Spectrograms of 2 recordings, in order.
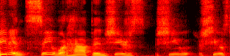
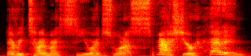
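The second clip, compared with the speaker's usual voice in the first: louder, punchy acted threat; angry threat; 2 semitones higher, 6 dB louder than usual. Fed-up girl threatening the guys, angry. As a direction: hit the threat hard, fed up.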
